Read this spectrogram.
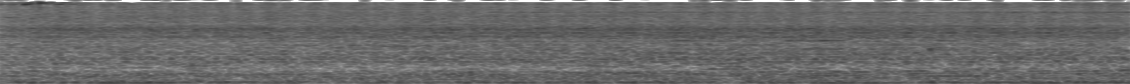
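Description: A slot machine plays a spinning jingle as its reels turn.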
